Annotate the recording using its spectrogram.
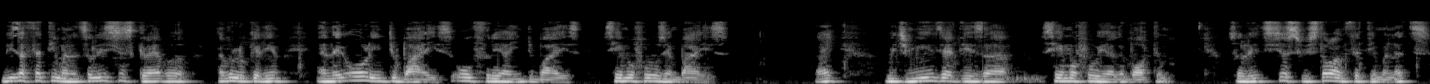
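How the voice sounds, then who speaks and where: A man speaks at a moderate pace with fairly even intonation. His voice is somewhat breathy. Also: medium pitch for a man. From South Africa. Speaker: forex trading instructor. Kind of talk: tutorial.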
